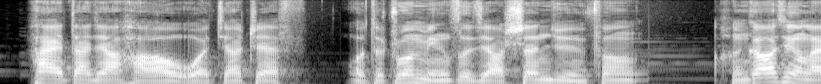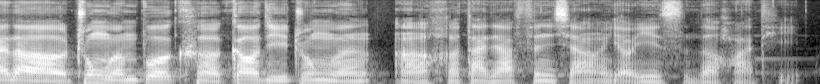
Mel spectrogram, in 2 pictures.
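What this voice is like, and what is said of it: Beijing Mandarin accent. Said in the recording (Chinese): “你来自北京，所以平时你的说话跟我的腔调啊、口音稍微有些不同 ... 皇城根下北京的口音”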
